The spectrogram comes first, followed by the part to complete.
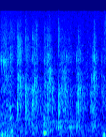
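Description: Faint, scattered light clapping from a few people in the congregation, a quick irregular patter of hand claps.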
